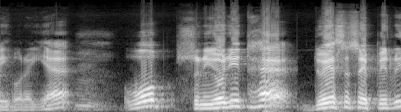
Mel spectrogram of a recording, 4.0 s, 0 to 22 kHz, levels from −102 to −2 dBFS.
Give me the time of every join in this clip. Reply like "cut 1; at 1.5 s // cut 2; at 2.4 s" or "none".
cut 1; at 1.8 s // cut 2; at 3.0 s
